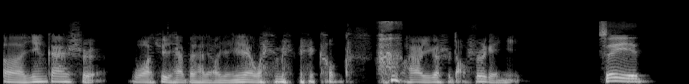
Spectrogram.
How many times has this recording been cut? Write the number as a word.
one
